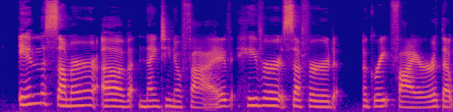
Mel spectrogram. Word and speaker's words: Havre: So the last place I have is My guess is it's pronounced Havre, but it's definitely French, Havre. So Havre, but I'm not going to say it with a French accent, so I don't sound like an asshole.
